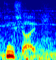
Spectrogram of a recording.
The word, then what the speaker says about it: Tushaj: American name in a second Albanian name it's pronounced you shy my origin comes from the north of Albania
